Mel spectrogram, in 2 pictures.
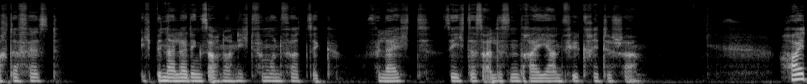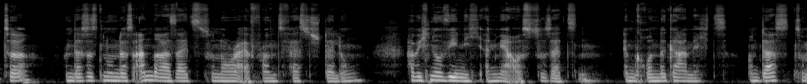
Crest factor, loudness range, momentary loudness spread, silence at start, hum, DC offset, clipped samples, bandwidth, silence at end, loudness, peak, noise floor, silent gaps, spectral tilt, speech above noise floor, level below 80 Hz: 22 dB; 4 LU; 16 LU; 0 s; none; under 0.1%; under 0.1%; 20 kHz; 0 s; -24 LUFS; -4 dBFS; -60 dBFS; 0.79-1.40 s; -5 dB/octave; 35 dB; -64 dBFS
